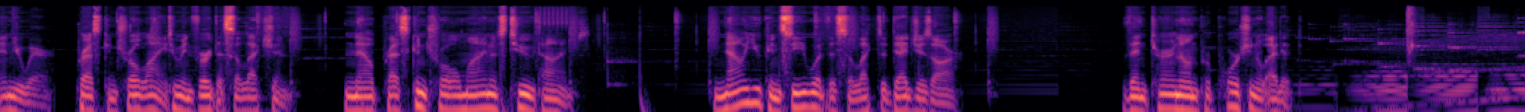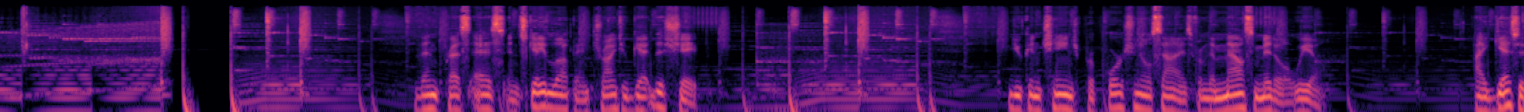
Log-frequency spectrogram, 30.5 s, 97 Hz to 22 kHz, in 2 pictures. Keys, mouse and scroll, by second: 1.2 ctrl+i, 4.6 ctrl+KP_Subtract, 5.5 ctrl+KP_Subtract, 7.3-10.4 shift+middle drag, 12.8 click, 15.2-18.2 drag, 19.2 s.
